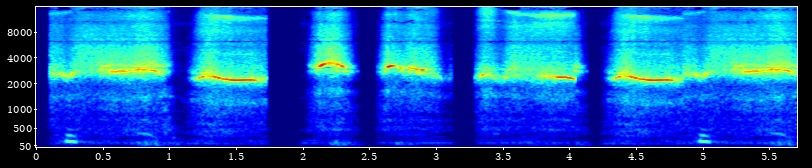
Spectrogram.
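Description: An adult tries and fails to whistle, producing breathy, hissing blows with only a thin, wavering whistle tone. Several short bursts are separated by brief gaps.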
